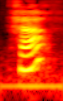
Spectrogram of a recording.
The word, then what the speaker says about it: half: the B is silent, half, the L is silent, and palm, the L is silent.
